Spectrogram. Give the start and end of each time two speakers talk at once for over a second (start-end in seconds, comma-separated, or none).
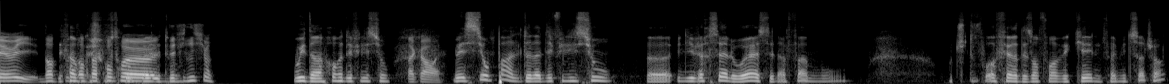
0.6-1.8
